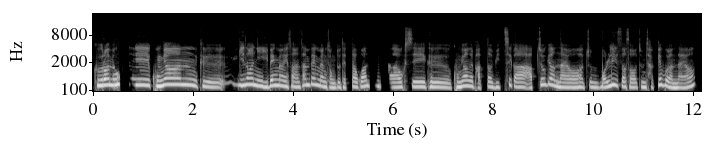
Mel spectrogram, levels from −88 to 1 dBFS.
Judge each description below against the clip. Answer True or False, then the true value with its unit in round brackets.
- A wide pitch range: True (5.9 semitones)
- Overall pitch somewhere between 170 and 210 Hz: False (230 Hz)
